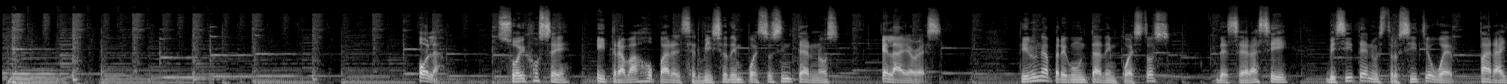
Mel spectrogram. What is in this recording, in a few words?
Help Yourself Spanish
